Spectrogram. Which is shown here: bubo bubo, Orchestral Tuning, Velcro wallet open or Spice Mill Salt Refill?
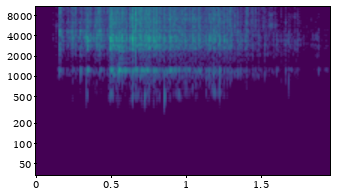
Spice Mill Salt Refill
